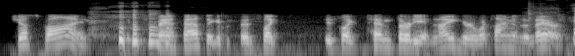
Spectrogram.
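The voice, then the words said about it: Noticeable accent. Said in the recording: “I love your accent.”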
